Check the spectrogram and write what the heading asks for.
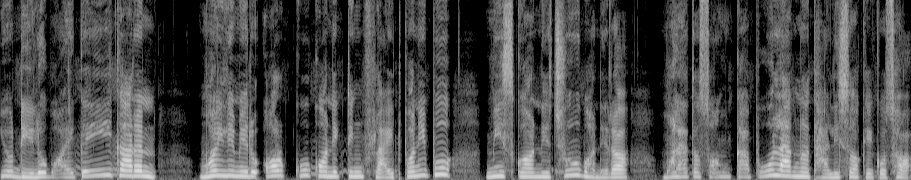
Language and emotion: Nepali, fearful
